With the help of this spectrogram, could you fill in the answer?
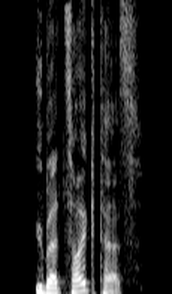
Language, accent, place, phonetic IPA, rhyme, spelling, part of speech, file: German, Germany, Berlin, [yːbɐˈt͡sɔɪ̯ktəs], -ɔɪ̯ktəs, überzeugtes, adjective, De-überzeugtes.ogg
- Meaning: strong/mixed nominative/accusative neuter singular of überzeugt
